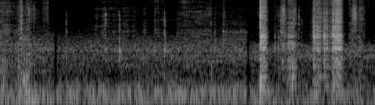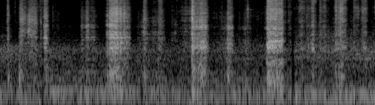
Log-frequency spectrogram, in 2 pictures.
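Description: Black Sharpie marker scratching along cardboard while a relay panel is traced onto a cardboard template, with the cardboard rubbing and shifting. A few short scraping strokes come from about three and a half seconds in.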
